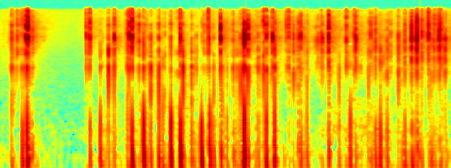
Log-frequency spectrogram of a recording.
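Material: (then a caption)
Wax. Long nails tap and scratch the vertical ribs of a lit, solid pink ribbed wax pillar candle as it is held and moved side to side. A few taps come first, then a brief pause, then a rapid, uneven run of dry, clicky taps and scratchy strokes. Each tap dies away almost instantly with no ringing.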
